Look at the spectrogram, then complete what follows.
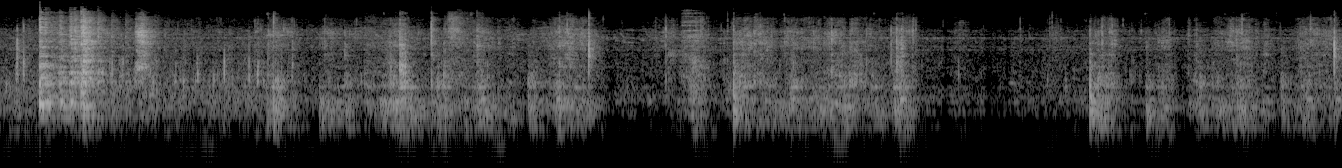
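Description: A ladle stirring thick simmering masoor dal in a metal pot, clinking and scraping against the pot's sides in irregular strokes, with the wet sloshing of the dal.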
